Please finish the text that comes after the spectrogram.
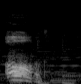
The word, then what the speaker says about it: Olde: It's pronounced old.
